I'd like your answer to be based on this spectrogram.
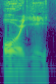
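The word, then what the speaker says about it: Orji: That's his name. It's O-R-J-I. There's no other way to pronounce it. – Orgy.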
